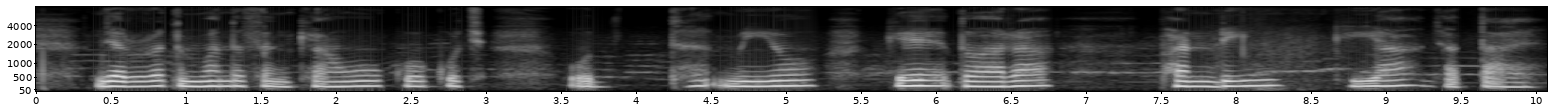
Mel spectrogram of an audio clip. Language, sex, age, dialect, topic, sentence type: Hindi, female, 25-30, Awadhi Bundeli, banking, statement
